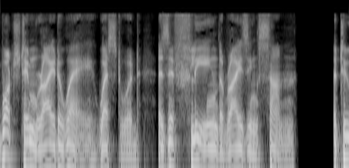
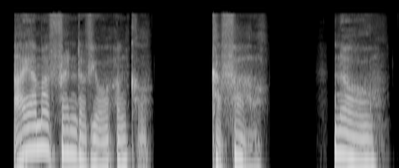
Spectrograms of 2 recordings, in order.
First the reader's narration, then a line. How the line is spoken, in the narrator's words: added wearily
